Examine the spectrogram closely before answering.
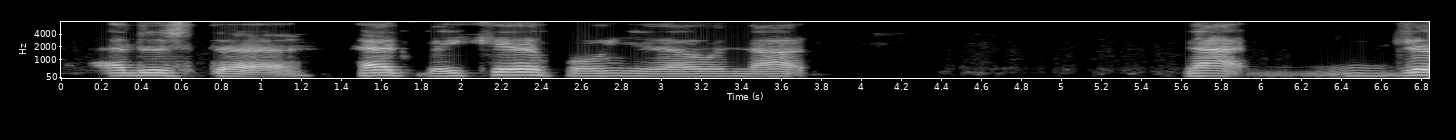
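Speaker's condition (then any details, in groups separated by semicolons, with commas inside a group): Cerebral palsy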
